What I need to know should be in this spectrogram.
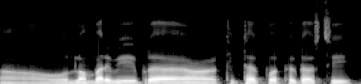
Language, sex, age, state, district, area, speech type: Odia, male, 30-45, Odisha, Cuttack, urban, spontaneous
